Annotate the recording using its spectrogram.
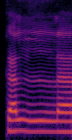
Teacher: পড়তে হবে যেহেতু ওখানে থামসন ওচ্ছেন তারপর দেখেন কাললা আলিফের ডানদিকে লামের উপর জবার আলিফ মাদ এক আলিফ পরিমাণ টান হবে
